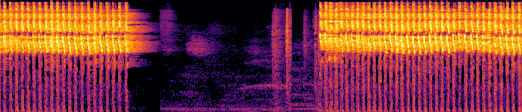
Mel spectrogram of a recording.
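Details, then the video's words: Ashy tailorbird in vigorous song, kept as tutor material for other songbirds: two long bursts of fast, sharp, high chirps at about four per second, separated by a short lull with faint low background noise. "Cililin Gacor"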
